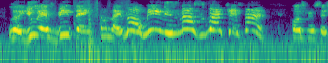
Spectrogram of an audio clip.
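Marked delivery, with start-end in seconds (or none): 1.6-3.3 whiny plea. Retold or imitated. Whining prayer to God.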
